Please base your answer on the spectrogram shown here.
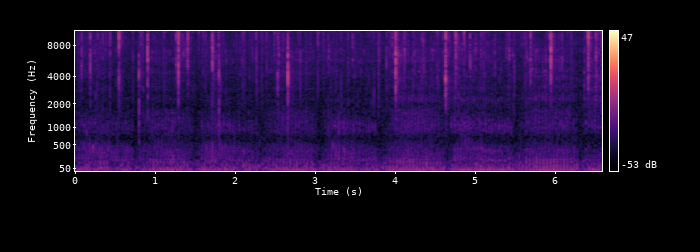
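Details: Purring house cat, deep continuous rumble pulsing in regular breath cycles under frequent sharp crackles and pops from a cozy fireplace.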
